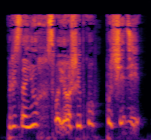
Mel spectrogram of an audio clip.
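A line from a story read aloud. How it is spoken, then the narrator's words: Pleading. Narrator (Russian): Взмолилась блондинка, что была куда слабее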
